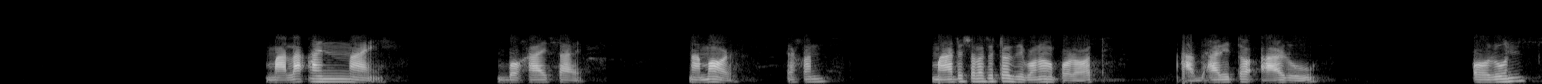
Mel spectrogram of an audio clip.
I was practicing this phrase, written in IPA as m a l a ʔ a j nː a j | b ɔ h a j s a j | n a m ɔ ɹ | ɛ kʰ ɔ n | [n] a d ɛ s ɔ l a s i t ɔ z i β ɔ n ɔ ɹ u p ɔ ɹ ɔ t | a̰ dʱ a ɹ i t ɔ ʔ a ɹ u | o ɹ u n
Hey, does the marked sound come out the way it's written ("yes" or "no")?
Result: no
